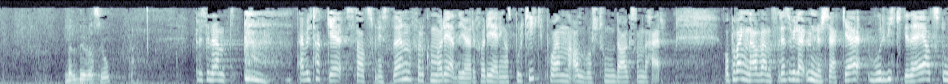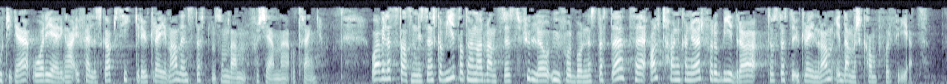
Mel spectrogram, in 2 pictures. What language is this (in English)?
Norwegian Bokmål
